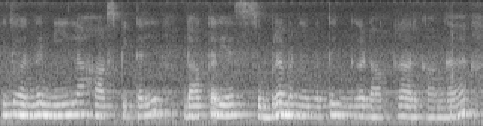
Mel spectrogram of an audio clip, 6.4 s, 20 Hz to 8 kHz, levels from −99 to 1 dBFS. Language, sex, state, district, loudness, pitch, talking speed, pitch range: Tamil, female, Tamil Nadu, Kanyakumari, -17 LUFS, 200 Hz, 100 wpm, 185-210 Hz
